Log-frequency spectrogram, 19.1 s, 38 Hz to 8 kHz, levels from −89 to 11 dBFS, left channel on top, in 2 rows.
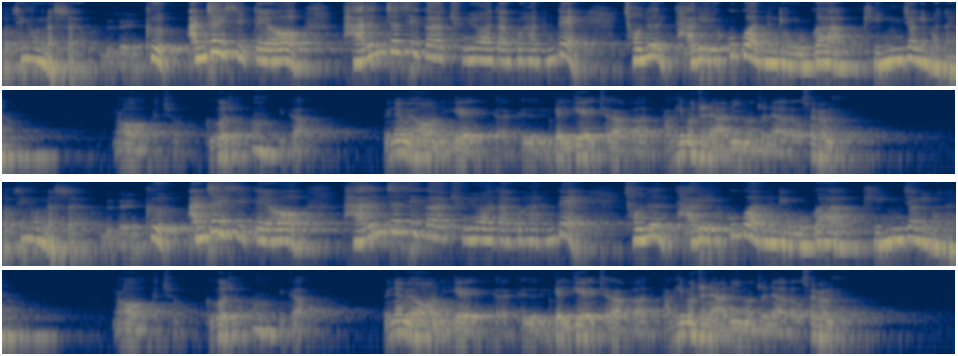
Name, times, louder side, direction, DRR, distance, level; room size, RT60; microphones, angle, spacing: voice 1, 0.0-0.8 1.4-9.7 12.0-12.2, left 3 dB, 55° left, 6 dB, 0.5 m, -27 dB
voice 2, 1.0-1.4 1.9-2.1 3.9-4.2 6.8-7.1 10.7-12.0 12.4-12.6 13.4-17.9, equal, 10° right, 4 dB, 0.6 m, -32 dB
6.8 x 4.9 x 3.6 m, 1.2 s
head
